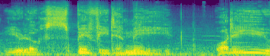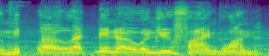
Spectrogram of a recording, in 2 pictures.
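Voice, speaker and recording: A man voicing a brutish goblin thug in a video game, with a growling, rough and slangy delivery. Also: extremely low pitch, wildly swooping pitch, a little slow, a little hiss or hum, heavily acted. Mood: gruff, dismissive. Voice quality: gravelly, growling. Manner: rough, slangy, swinging into barks. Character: brutish gravel-voiced goblin thug loyal to a cult. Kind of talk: video game character acting.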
